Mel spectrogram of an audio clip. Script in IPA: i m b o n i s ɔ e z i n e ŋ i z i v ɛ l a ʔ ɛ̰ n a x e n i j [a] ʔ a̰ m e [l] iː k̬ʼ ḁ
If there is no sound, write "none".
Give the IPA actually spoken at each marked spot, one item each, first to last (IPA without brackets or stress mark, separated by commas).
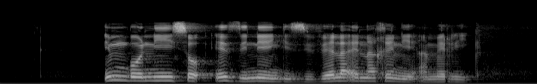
ɛ, r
